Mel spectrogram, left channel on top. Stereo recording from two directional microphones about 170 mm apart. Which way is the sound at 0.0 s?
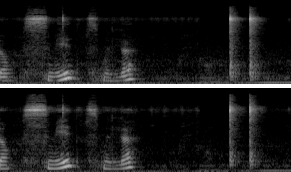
45° right (ahead or behind).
